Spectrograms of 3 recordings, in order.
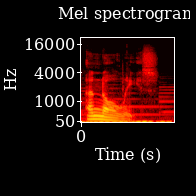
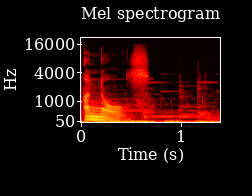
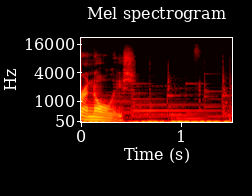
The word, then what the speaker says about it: anoles: In Florida, everyone has called them anoles, with three syllables. Other people call them anoles. We're in Florida. They're anoles.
